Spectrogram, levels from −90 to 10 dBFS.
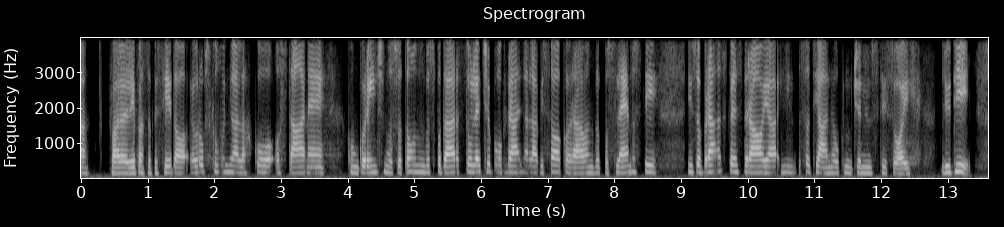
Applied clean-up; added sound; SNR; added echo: neural diffusion model UNIVERSE++.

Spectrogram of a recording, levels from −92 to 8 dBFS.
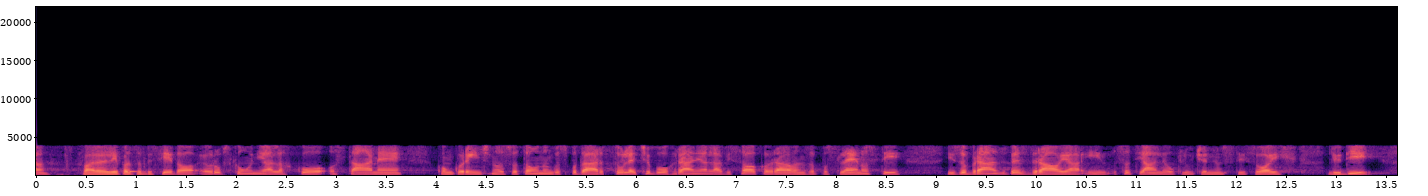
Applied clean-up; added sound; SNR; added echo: none; Cowbell; 11 dB; none.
